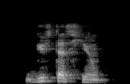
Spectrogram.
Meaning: gustation; tasting
- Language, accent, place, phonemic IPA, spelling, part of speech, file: French, France, Lyon, /ɡys.ta.sjɔ̃/, gustation, noun, LL-Q150 (fra)-gustation.wav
